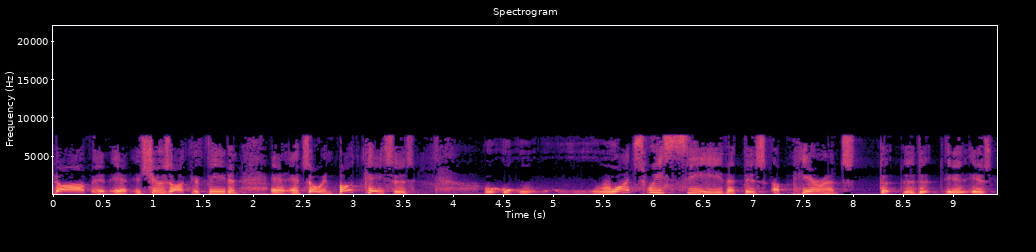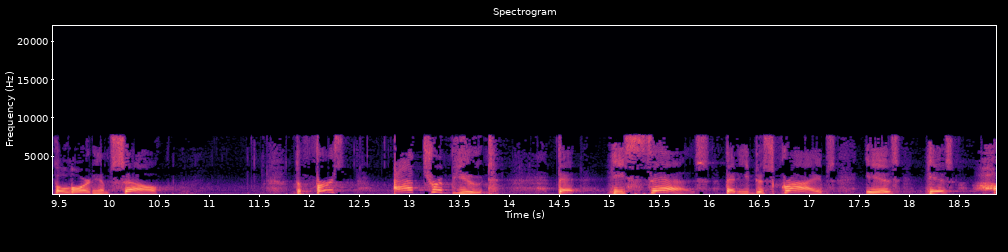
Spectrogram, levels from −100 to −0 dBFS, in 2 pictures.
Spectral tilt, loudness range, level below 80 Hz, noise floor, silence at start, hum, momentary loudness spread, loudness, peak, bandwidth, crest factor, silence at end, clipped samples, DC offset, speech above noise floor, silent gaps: -4.5 dB/octave; 3 LU; -64 dBFS; -65 dBFS; 0 s; none; 14 LU; -30 LUFS; -8 dBFS; 8 kHz; 24 dB; 0 s; under 0.1%; under 0.1%; 35 dB; none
